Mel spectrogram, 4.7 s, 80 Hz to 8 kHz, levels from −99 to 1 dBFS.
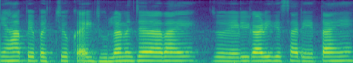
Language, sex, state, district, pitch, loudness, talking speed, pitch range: Hindi, female, Bihar, Purnia, 195 Hz, -15 LUFS, 190 wpm, 190-195 Hz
